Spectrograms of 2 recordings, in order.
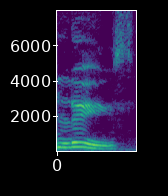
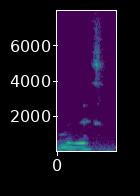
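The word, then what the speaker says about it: Lewes: how to pronounce lewis did you pronounce it lose yeah yeah a lot of people do i thought double check and it was lewis i mean to be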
